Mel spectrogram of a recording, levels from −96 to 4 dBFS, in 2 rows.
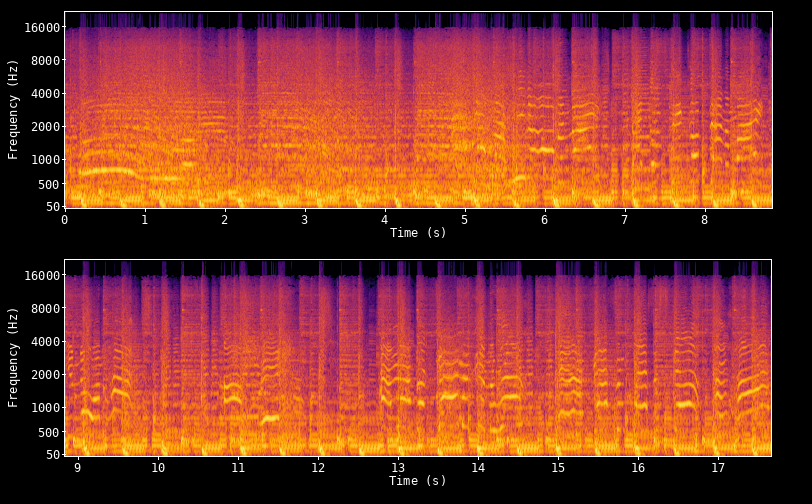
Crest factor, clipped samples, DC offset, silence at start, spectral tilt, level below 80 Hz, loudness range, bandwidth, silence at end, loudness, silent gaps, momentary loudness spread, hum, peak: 8 dB; 1%; under 0.1%; 0 s; -5.5 dB/octave; -20 dBFS; 1 LU; 15.5 kHz; 0 s; -8 LUFS; none; 4 LU; none; 0 dBFS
